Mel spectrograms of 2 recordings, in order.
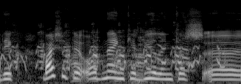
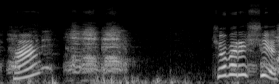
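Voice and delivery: high teasing scold; 8 semitones higher than usual. Real, not acted. Scolding the young gander. (високо і грайливо сварить гусака)

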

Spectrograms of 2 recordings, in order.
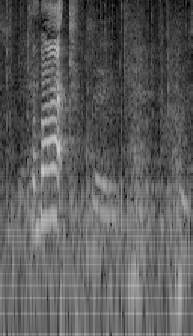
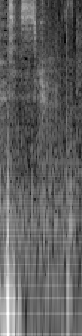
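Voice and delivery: breathless oath; 5 dB louder than usual. Real, not acted. After the scare.

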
